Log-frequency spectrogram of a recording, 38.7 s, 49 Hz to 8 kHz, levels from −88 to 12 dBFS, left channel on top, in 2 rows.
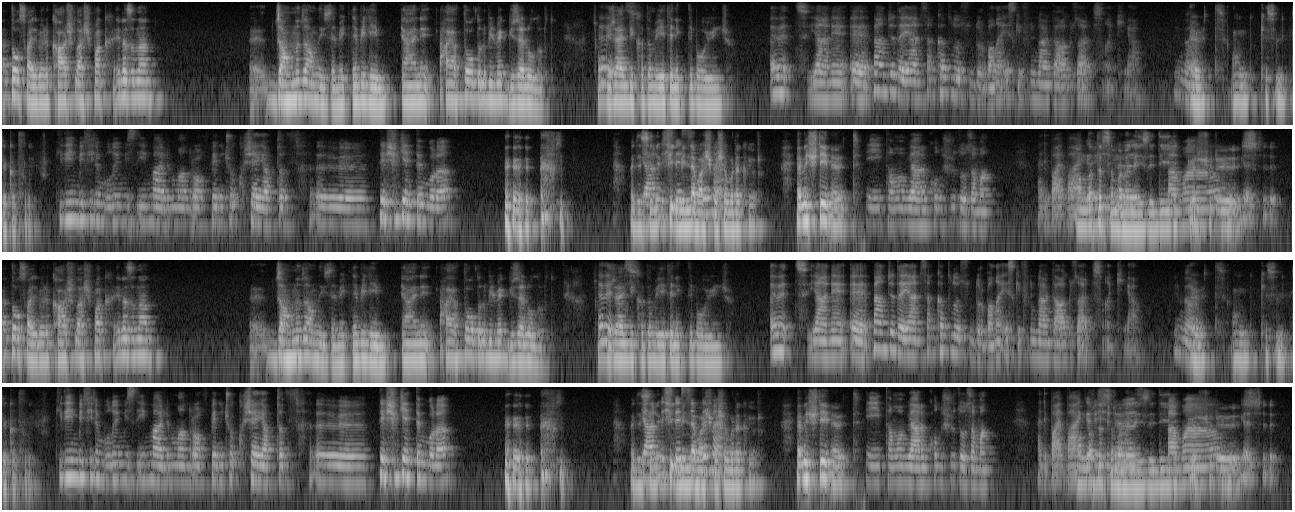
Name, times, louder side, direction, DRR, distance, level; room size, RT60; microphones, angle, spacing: voice 1, 0.0-2.3 3.7-8.1 8.9-10.9 17.8-19.8 26.9-27.8 28.5-30.7 31.1-32.2 35.5-38.2, left 2 dB, 20° left, 0.3 m, -23 dB
voice 2, 8.5-9.5 11.5-16.7 16.9-17.1 17.6-18.0 20.2-26.1 29.0-30.2 32.3-34.2 34.9-36.4 36.9-38.5, right 2 dB, 35° right, 0.5 m, -28 dB
2.8 x 2.8 x 2.4 m
head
